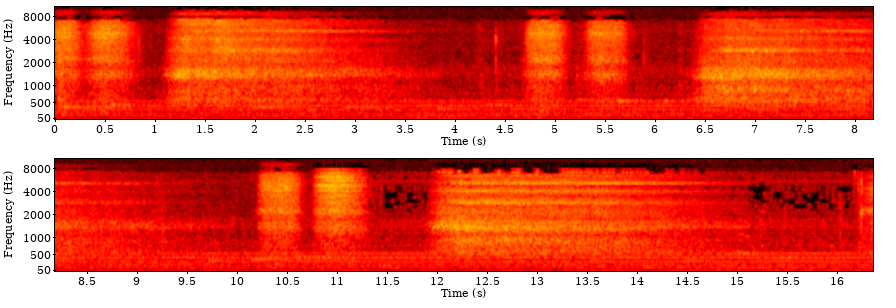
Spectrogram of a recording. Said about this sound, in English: One, two deep in, two breaths in, one breath out.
